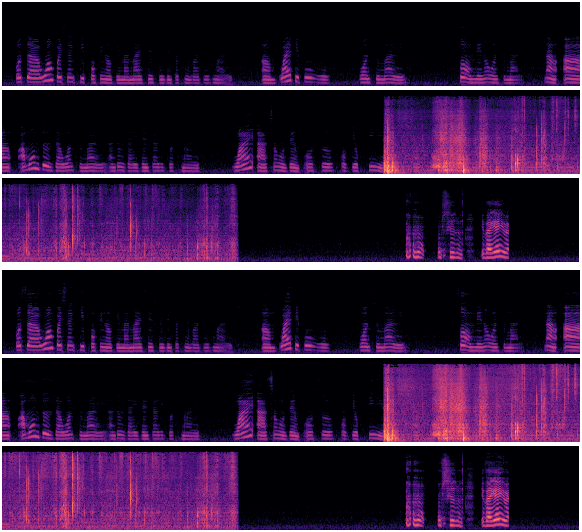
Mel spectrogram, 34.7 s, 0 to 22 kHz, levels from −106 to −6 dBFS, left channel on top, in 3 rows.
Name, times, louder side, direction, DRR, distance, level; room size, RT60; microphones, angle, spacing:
voice 1, 0.3-4.6 5.2-6.6 7.1-8.1 9.2-10.4 10.8-15.5 16.2-19.4 19.8-21.5 22.0-23.7 24.3-25.0, right 1 dB, 35° right, 4.8 m, -57 dB
sound 1, 19.2-27.8, right 3 dB, 65° right, 1.4 m, -37 dB
voice 2, 31.2-31.6 31.8-33.3, right 3 dB, 85° right, 3.5 m, -42 dB
open air
head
